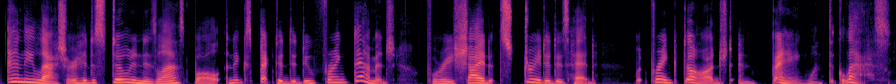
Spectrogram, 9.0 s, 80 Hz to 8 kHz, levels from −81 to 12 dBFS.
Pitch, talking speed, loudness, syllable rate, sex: 220 Hz, 210 wpm, -20 LUFS, 4.9 syllables/s, female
